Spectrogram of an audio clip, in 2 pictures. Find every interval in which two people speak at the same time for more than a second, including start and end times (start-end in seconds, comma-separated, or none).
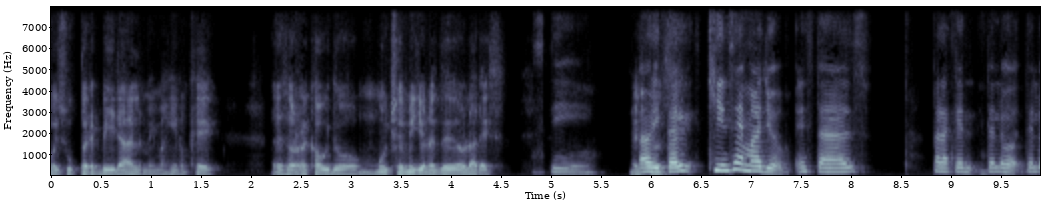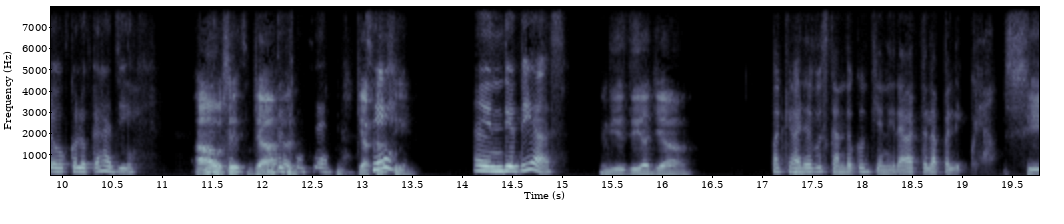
11.4-13.4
